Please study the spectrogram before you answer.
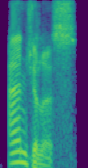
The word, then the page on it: angelus: British English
